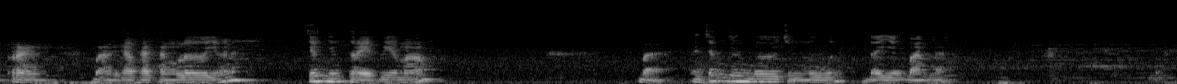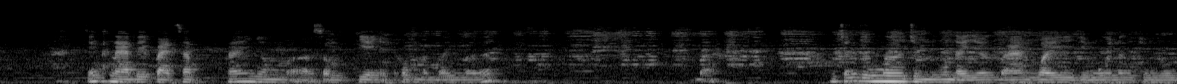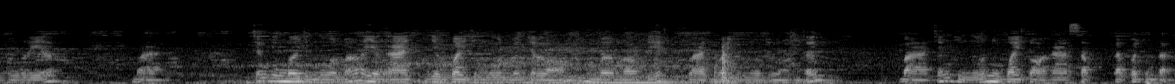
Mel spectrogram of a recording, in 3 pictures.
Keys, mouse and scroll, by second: 2.9 click, 9.2 click, 12.0 click, 14.7-17.1 drag, 17.1-21.5 shift+drag, 21.8 click, 27.7 Delete, 29.9 click.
